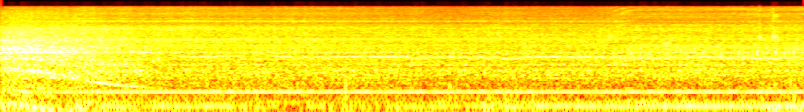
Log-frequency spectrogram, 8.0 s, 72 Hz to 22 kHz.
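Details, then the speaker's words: Warm-up not yet reached on a Mercedes W126 560SEL M117 V8 with CIS fuel distributor swapped from another car, idle control valve readjusted: now a smooth, steady, even idle, a huge improvement over the earlier misfire. "Now that is a good running M117 right now. Yeah, look at beautiful."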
